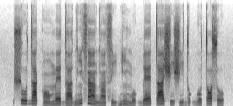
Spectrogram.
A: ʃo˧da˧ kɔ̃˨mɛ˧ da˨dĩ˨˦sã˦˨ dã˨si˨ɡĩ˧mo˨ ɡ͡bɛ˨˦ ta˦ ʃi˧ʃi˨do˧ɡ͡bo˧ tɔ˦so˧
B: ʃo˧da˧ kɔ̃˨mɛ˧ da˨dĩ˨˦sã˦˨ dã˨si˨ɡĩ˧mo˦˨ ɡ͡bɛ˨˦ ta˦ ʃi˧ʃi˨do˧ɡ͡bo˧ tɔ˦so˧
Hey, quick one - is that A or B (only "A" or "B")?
A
